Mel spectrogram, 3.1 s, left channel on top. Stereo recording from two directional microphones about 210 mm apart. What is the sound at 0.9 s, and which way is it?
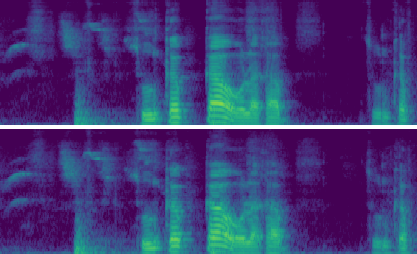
Speech, 55° left (ahead or behind).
